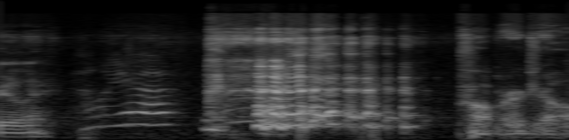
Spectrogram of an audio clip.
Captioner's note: laughing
